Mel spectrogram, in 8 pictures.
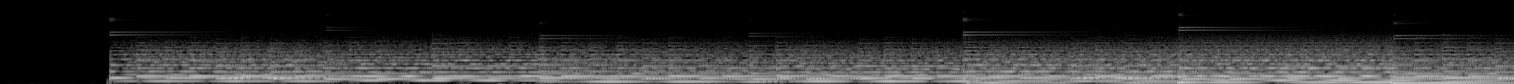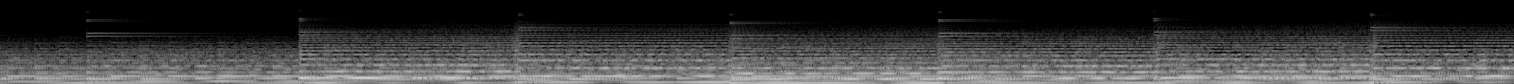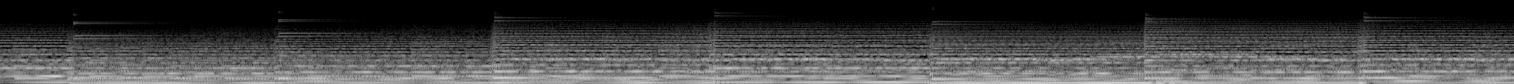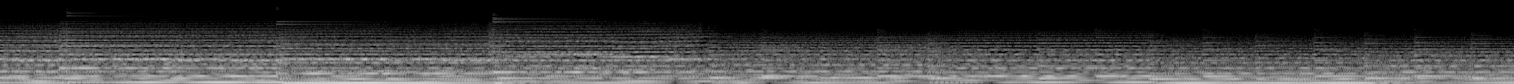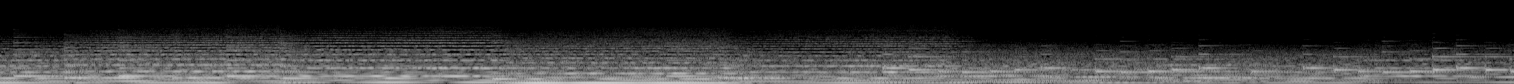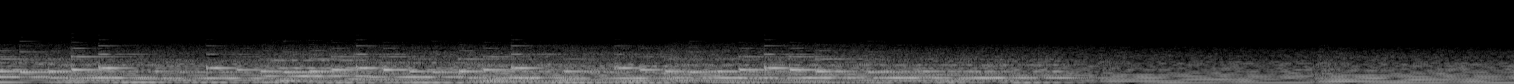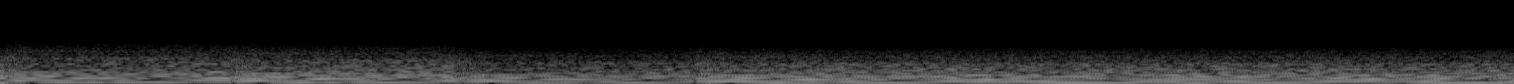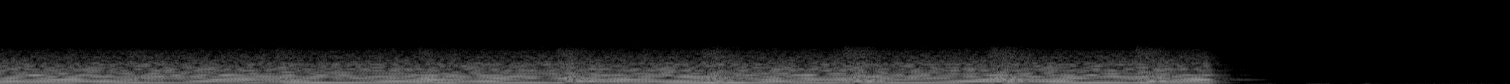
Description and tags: Death of an Octopus - slowed 20 percent
Piano and synthetics, designed by me to be used in your project. This version of the fragment is slowed down 20 percent. This ambient fragment has been one of my favorites and looking forward in sharing it with you guys to see what you can use it for!
*Nicholas The Octopus Camarena*
Nicholas "The Octopus" Camarena
background, fragment, ambient, synthetic, short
